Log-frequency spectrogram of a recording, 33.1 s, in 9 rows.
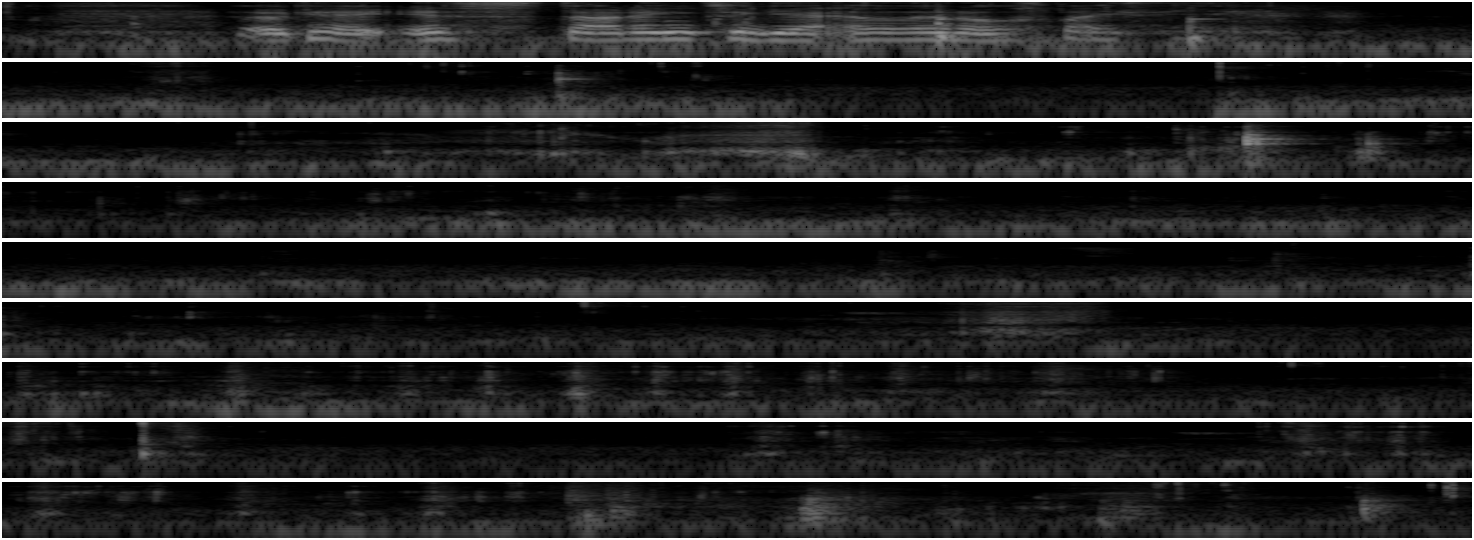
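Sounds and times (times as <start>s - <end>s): wet chewing clicks and smacks: 6.7s - 7.3s.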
